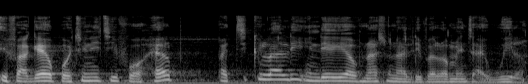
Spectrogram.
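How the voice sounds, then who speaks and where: In a Sierra Leonean accent, a man talks at a very fast pace with a fairly high pitch and lively intonation. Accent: Sierra Leonean English with Krio. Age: 70s. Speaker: political commentator. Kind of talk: radio interview.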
